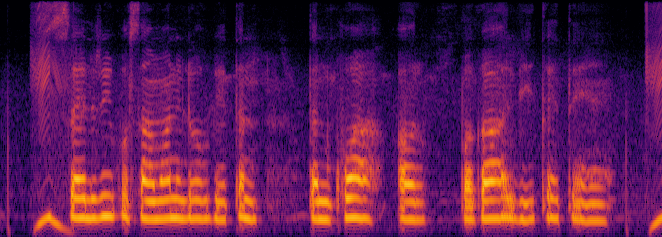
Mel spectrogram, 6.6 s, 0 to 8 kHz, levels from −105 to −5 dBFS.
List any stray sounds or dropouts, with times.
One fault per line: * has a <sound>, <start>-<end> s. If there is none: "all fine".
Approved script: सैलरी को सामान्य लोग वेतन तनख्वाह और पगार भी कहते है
all fine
